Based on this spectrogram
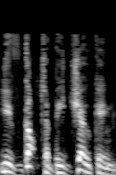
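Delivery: plain reading voice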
